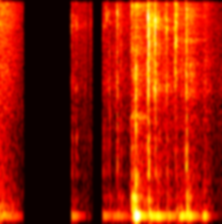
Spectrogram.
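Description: Faint typing on a computer keyboard: a few scattered key clicks, starting a little way in, with one louder click a little past halfway, as a search query is typed into the browser.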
